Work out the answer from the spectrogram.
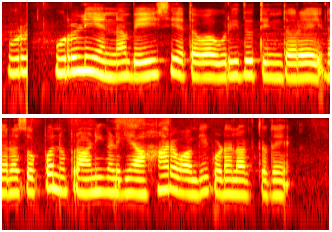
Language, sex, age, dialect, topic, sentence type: Kannada, female, 31-35, Mysore Kannada, agriculture, statement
